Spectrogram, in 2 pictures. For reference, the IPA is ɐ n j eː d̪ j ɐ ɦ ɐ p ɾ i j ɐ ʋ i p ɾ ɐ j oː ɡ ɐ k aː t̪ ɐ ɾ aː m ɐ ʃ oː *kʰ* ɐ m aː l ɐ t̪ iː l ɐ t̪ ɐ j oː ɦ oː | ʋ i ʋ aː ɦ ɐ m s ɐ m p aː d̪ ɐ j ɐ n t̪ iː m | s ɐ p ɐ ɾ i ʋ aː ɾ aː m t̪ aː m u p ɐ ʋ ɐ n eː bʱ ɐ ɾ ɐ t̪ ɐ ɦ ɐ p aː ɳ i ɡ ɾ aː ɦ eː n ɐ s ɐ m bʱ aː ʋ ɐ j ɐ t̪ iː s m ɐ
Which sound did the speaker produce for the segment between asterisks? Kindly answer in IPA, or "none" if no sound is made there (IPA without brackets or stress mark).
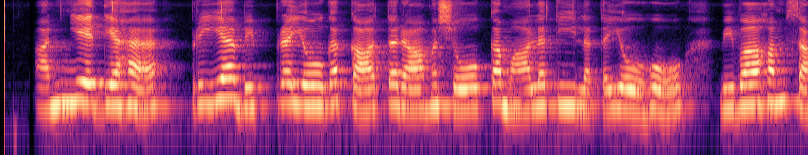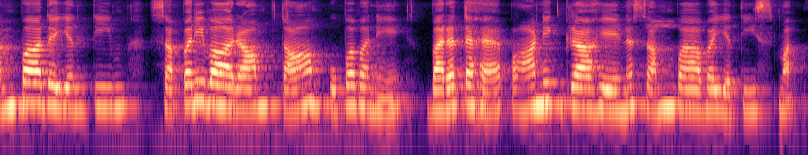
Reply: k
